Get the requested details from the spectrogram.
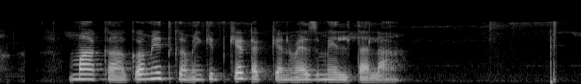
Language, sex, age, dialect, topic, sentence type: Marathi, female, 18-24, Southern Konkan, banking, question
